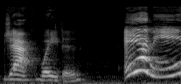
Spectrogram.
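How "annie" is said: loud high call. A narrator's reading. Jack calling his sister in the woods, loud call. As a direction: call her name into the woods. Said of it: "he called again".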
